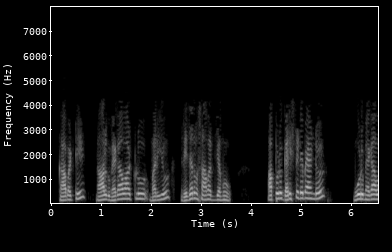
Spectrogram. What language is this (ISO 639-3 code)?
tel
